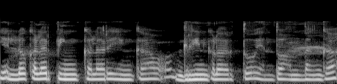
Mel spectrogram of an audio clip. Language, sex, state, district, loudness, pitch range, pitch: Telugu, female, Andhra Pradesh, Visakhapatnam, -14 LUFS, 230-255 Hz, 240 Hz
